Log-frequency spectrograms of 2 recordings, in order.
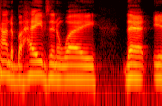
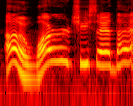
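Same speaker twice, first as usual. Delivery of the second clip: much higher, wide-eyed Wade; mock surprise; 11 semitones higher, 4 dB louder, much slower than usual. Wade hearing the complaint, in a mock surprised high voice. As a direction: act innocently amazed she'd say that. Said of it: "he goes".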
